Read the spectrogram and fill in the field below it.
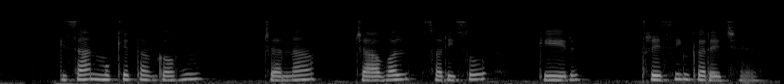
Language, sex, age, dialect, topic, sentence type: Maithili, female, 31-35, Eastern / Thethi, agriculture, statement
